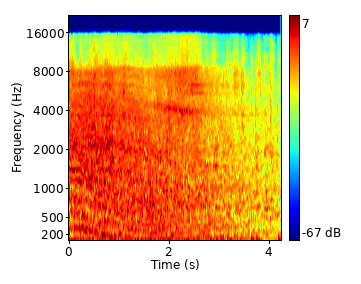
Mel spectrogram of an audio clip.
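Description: Jet airliner noise, a steady rush that fades slowly away, laid over background music.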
